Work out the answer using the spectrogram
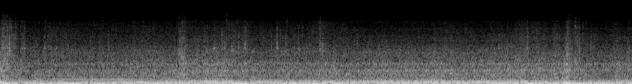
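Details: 2000 Freightliner FLD120 diesel semi pulling away in first gear with fan clutch engaged during solenoid check: heavy constant deep roar of the locked-in cooling fan moving lots of air.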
